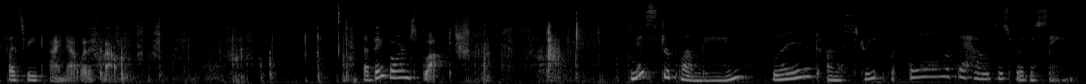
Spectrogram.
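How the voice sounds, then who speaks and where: A woman's voice: sits high, big pitch swings, measured pace, pauses often, background noise. A woman reading a children's picture book aloud as a teacher, expressively, with asides to young listeners.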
